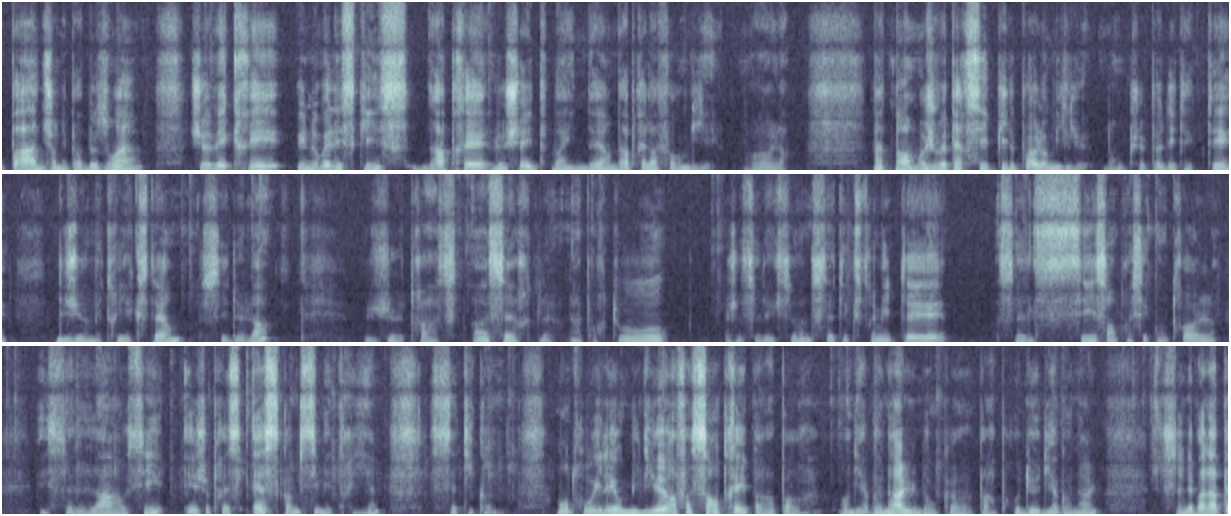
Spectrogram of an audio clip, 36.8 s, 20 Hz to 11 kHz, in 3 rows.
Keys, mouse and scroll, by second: 0.9 click, 2.8 click, 4.3 click, 5.5 click, 6.6-7.1 scroll up 2, 7.4 right click, 8.4-8.8 scroll up 1, 8.8 right click, 11.4 click, 12.8 click, 14.5 click, 16.8 click, 17.7 click, 18.6 click, 19.1 right click, 20.7 click, 22.8 click, 24.5 click, 26.9 s.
